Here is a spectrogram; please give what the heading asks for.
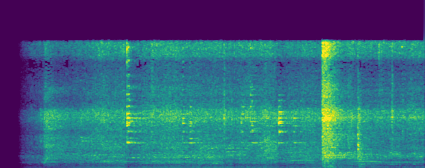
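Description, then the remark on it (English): Water cannons and tear gas used in Sri Lanka to disperse hundreds of protesters at Prime Minister Mahinda Rajapaksa's private residence: a loud, steady rushing hiss over a low engine rumble, muffled crowd voices underneath, and a sharp burst of spray near the end. “You're hearing the sound of tear gas and water cannons being used in Sri Lanka to disperse hundreds of protesters at the Prime Minister, Mahinda Rajapaksa's private residence.”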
